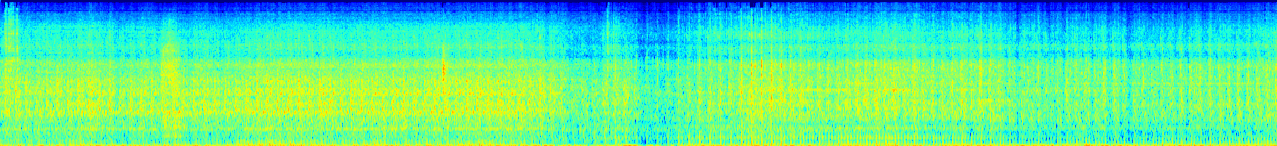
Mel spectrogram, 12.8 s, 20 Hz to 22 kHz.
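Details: 1990 Massey Ferguson 231 tractor with MF232 loader, Perkins diesel, 2,898 hours: catches and settles into a steady, even low chug with no knocks or misses; healthy normal idle.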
